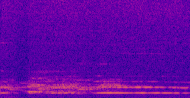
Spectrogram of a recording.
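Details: Newborn baby monkey in human care asking for milk: one long, drawn-out tonal wail held steady for nearly two seconds, slightly falling, with a faint hiss in the background.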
